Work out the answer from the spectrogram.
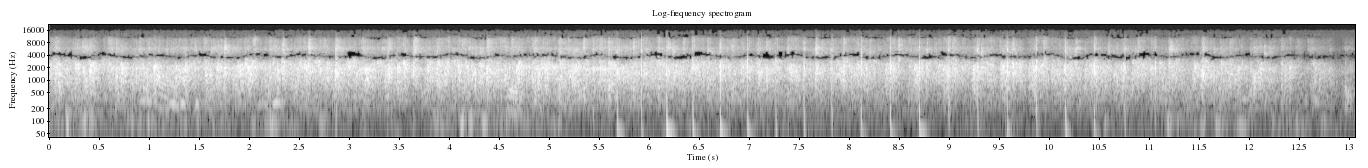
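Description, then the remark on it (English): An audience applauds the readers at a reading event steadily for about thirteen seconds, a dense, even wash of many hands clapping at a consistent, fairly loud level, with no one speaking over it. “Will the readers join me, please, and take another hand of applause?”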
